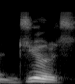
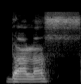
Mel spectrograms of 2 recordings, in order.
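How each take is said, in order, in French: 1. Le nom se prononce à la française. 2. Le nom se prononce à l'anglaise. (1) "en français, Dulles" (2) "Dallas en anglais"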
